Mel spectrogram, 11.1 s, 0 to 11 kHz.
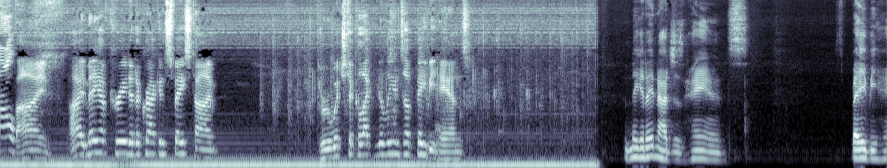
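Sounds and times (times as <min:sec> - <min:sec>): man speaking: 0:00.0 - 0:02.7, 0:04.0 - 0:06.0, 0:07.8 - 0:09.4, 0:10.6 - 0:11.0
deep hum with hiss: 0:00.0 - 0:07.5.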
